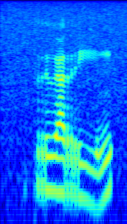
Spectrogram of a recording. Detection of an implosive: absent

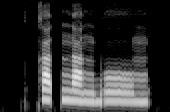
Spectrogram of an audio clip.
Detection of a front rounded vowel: absent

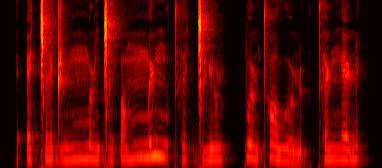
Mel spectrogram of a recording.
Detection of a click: present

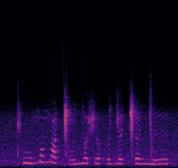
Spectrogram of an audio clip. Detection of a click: present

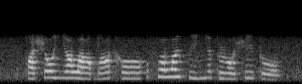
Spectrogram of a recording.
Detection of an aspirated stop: absent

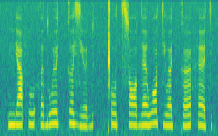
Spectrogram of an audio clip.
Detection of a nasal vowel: absent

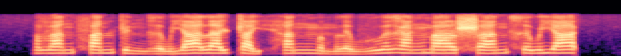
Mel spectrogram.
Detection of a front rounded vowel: absent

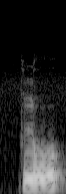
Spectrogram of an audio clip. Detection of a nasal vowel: absent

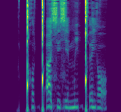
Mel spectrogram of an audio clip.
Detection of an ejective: present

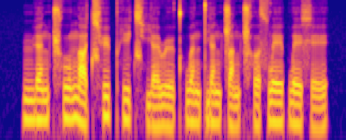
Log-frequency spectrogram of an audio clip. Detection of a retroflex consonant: present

